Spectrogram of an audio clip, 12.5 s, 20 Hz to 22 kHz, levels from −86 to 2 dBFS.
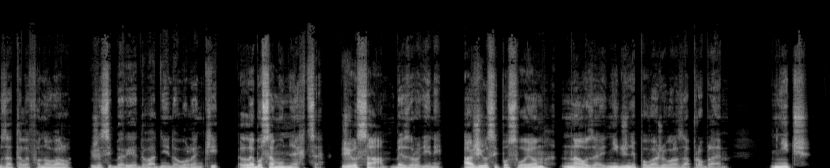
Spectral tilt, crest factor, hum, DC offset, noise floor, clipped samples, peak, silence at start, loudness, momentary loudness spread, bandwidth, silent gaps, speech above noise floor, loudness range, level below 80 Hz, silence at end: -5 dB/octave; 20 dB; none; under 0.1%; -70 dBFS; under 0.1%; -6 dBFS; 0 s; -25 LUFS; 12 LU; 18 kHz; none; 46 dB; 4 LU; -34 dBFS; 0.35 s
